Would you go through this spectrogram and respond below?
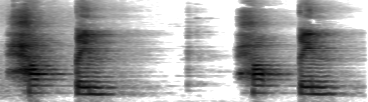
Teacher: Ha is low, qa is high sounding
